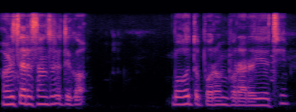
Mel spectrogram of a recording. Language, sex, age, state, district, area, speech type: Odia, male, 45-60, Odisha, Koraput, urban, spontaneous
